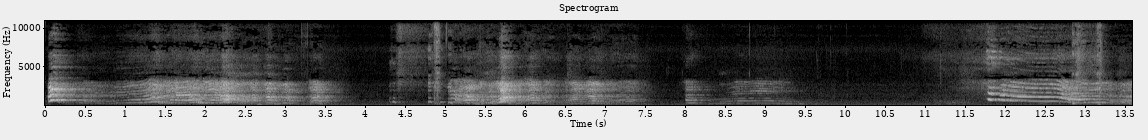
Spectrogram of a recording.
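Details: Siberian Husky arguing with a German Shepherd brother; bursts of loud, wavering howl-talk and yips, with a short pause, a softer bending moan near the middle, then another rising howling outburst at the end.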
